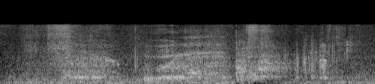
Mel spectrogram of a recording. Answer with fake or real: real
